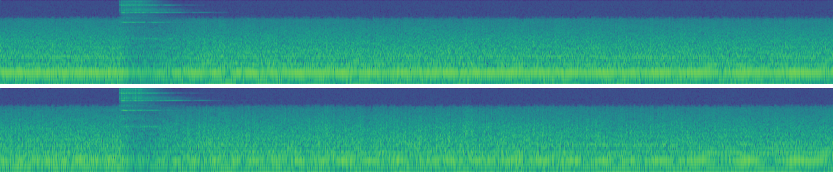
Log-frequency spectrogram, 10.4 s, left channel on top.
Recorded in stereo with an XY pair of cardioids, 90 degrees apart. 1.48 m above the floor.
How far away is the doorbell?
About 2 m.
